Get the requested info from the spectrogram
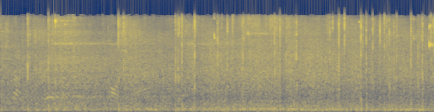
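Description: Several basketballs bouncing on a hardwood court, irregular thuds overlapping and echoing around a large empty arena, with brief sneaker squeaks now and then and players' voices in the background.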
